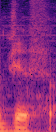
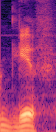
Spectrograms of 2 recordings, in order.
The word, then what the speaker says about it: GIF: first happened dancing girl jiff on deviantart or gif if you're feeling spicy honestly i don't care you pronounce it dancing girl graphics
